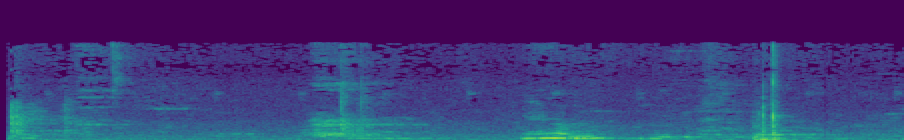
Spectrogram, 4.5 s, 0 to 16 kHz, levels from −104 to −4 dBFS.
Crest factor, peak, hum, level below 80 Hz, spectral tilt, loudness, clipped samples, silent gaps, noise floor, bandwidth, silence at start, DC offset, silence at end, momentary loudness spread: 26 dB; -10 dBFS; none; -56 dBFS; -5.5 dB/octave; -34 LUFS; under 0.1%; none; -54 dBFS; 11.5 kHz; 0.05 s; under 0.1%; 0 s; 26 LU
